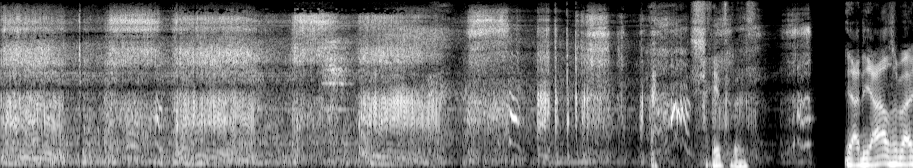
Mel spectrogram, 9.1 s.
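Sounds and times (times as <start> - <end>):
hibernating dormouse snoring and grunting: 0.0 - 6.1
speech: 7.1 - 7.6, 8.4 - 9.1.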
